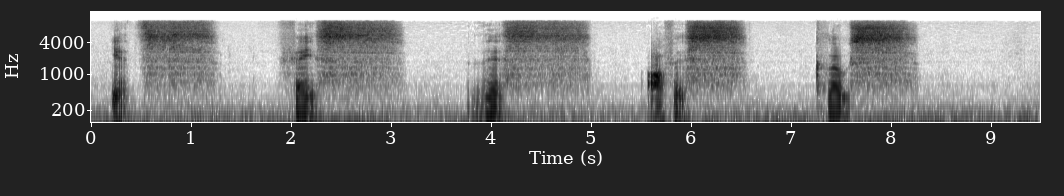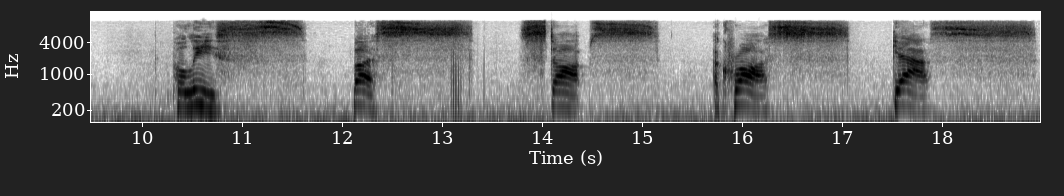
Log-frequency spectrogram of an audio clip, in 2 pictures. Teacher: Z unvoiced s sound fricative tongue to gum Ridge the S is like the Z except it's unvoiced so it's the same tongue placement as the Z the Z the S is like a gentle escape of steam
